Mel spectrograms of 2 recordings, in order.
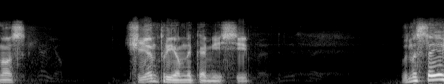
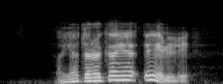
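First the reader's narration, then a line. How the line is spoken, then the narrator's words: Babbling. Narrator (Russian): пролепетала Примула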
